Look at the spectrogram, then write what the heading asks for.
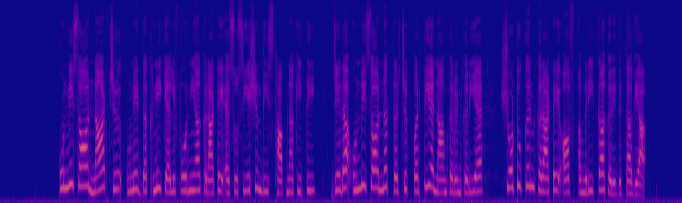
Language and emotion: Dogri, neutral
